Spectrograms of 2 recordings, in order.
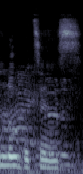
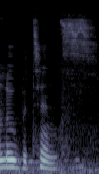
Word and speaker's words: Louboutin: Felt like them damn Louboutins. Yeah, I'm about to say. That's why you can't give me a pair of Louboutins. Right. That's how you say it, eh? Louboutin, Louboutin, Louboutin, Louboutins.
